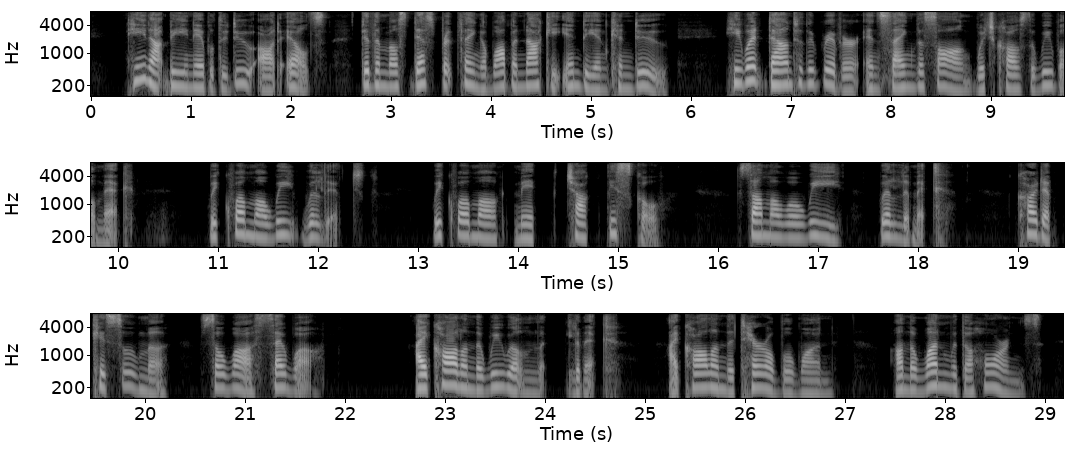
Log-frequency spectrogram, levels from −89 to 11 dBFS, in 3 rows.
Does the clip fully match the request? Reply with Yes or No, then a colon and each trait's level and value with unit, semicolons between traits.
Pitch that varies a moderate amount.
Yes: average, 3.3 semitones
